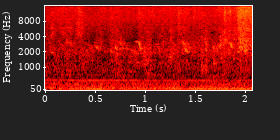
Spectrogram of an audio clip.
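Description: A crowd of heat-stressed broiler chickens clucking and murmuring together inside a broiler house, a continuous busy chatter over a low mechanical hum.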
